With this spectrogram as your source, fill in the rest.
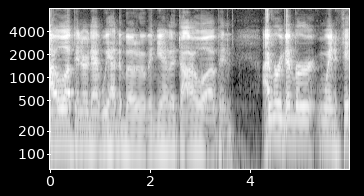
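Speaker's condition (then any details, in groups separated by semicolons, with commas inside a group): Multiple sclerosis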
